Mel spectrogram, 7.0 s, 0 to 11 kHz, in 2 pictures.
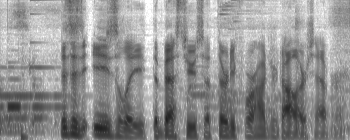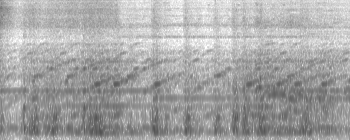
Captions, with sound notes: This is easily the best use of $3,400 ever. (video game popping)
